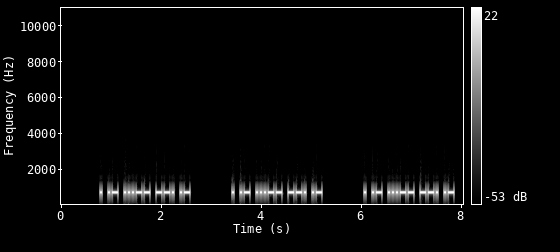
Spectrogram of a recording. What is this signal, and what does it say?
Morse code, heard as a keyed tone, about 29 wpm, 700 Hz. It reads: EA3GA EA3GA EA3GA
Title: DXCC-100 Call Signs - 5 Characters - Repeated 3x - 30wpm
